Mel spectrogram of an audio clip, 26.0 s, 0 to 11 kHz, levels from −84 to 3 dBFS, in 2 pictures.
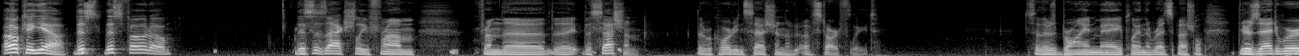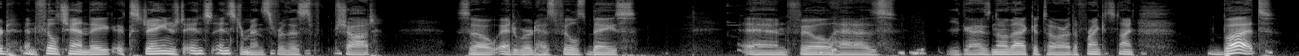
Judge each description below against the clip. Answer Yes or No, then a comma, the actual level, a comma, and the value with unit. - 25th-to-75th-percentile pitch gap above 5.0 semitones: Yes, wide, 5.4 semitones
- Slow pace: Yes, slow, 130 wpm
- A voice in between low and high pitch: No, low, 120 Hz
